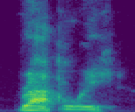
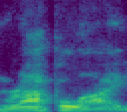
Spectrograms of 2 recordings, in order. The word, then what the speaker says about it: Rapley: credits do Neil rapali the rapley I heard him pronounce his name I've been calling him rapali no offense at all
